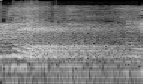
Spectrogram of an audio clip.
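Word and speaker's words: talk: टी ए एल के, टॉक, ये हो गया हमारा।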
